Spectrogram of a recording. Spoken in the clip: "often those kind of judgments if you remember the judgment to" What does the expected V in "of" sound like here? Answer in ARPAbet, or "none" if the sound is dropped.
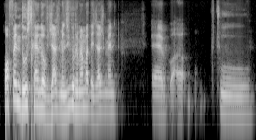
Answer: F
